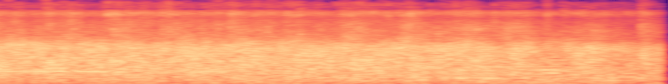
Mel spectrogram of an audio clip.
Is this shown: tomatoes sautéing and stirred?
no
